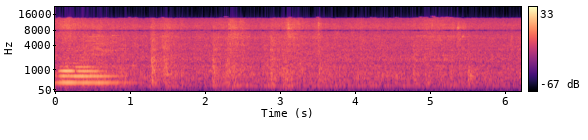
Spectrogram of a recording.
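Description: Railcar horn sounding one steady note that stops about a second in, followed by the railcar running along the track with its wheels clicking over the rail joints, heard from inside the front of the car.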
